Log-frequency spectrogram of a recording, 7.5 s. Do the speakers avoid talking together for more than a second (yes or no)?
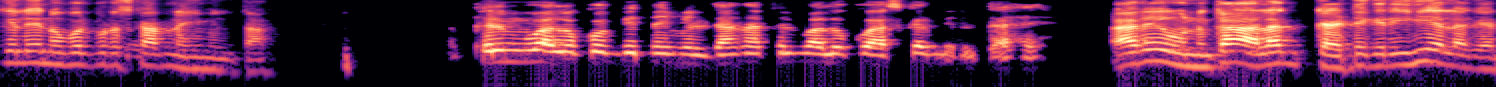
yes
